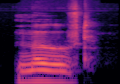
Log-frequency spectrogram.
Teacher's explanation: you're combining the V and T sound. That's quite a difficult pronunciation. It's not moved, it's moved, and you have to pronounce that V with the T sound.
